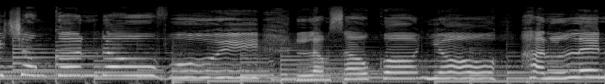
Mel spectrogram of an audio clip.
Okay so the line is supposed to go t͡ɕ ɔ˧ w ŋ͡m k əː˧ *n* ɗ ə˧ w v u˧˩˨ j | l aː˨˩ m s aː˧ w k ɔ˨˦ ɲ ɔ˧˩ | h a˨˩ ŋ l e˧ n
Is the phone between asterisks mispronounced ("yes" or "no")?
no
